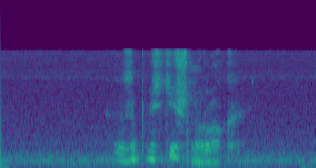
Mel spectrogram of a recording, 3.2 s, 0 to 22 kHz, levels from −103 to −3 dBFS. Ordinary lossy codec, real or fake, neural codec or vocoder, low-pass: MP3, 64 kbps; fake; vocoder, 44.1 kHz, 128 mel bands every 512 samples, BigVGAN v2; 7.2 kHz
